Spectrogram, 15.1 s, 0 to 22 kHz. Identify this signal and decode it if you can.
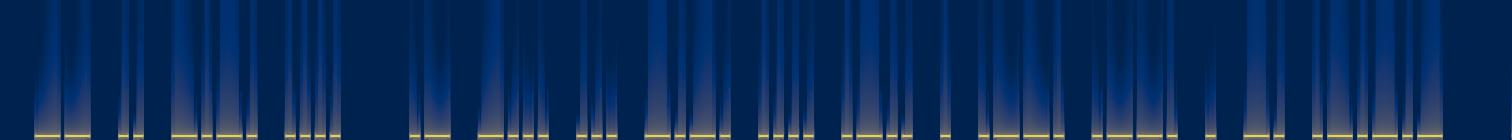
Morse code, heard as a keyed tone, about 16 wpm, 700 Hz. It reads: MICH ABSCHLEPPEN.
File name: Morsekurs / Witze / Witz 05. Februar 2019, 70 F80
